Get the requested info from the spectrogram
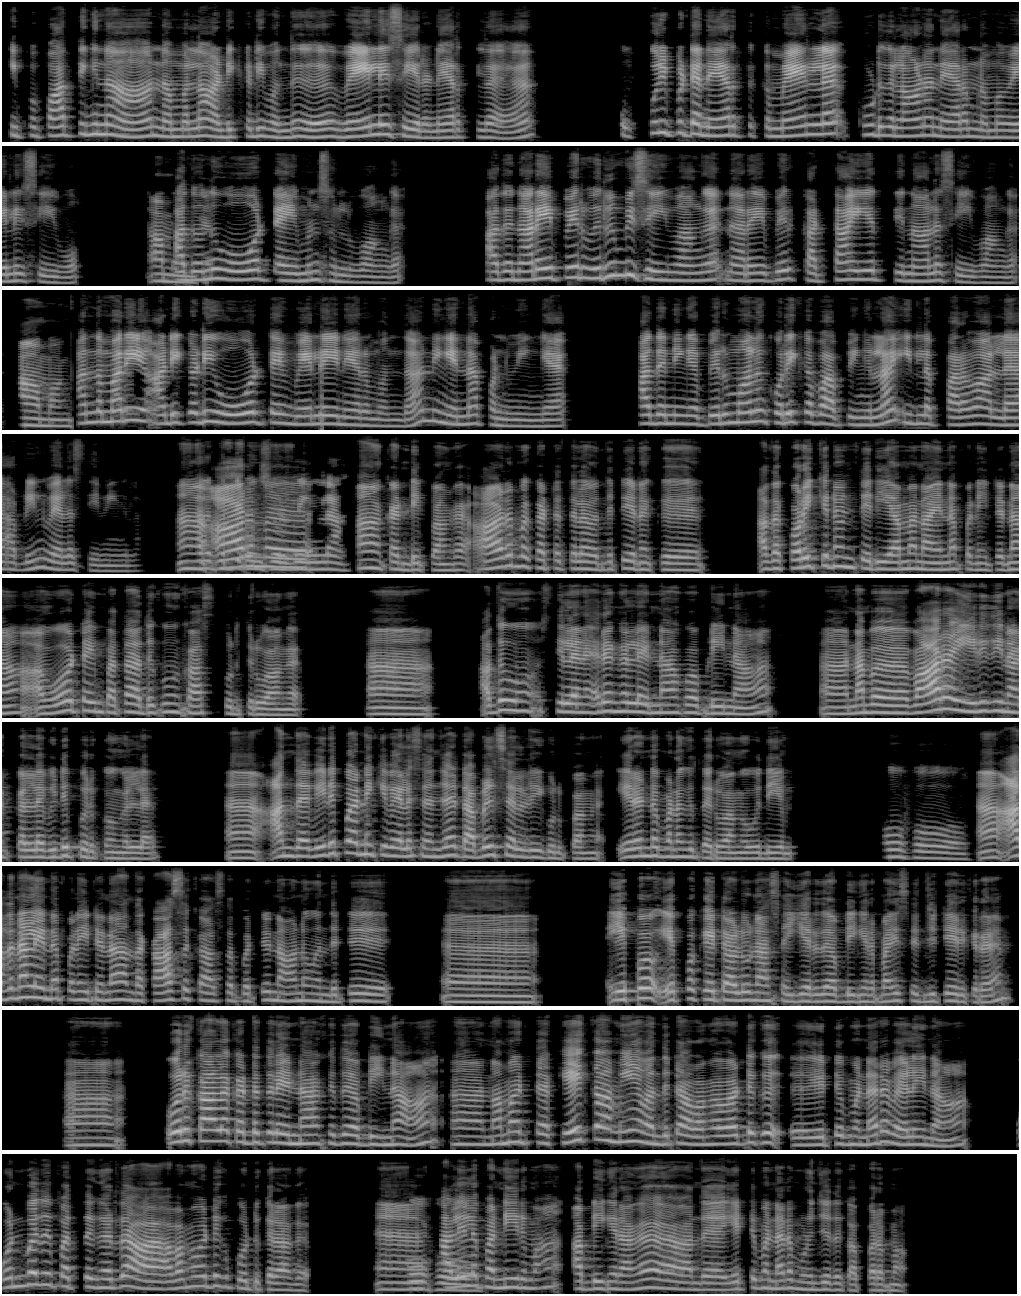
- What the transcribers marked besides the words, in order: in English: "ஓவர் டைம்னு"; in English: "ஓவர் டைம்"; in English: "டபுள் சேலரி"
- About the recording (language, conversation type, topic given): Tamil, podcast, அடிக்கடி கூடுதல் வேலை நேரம் செய்ய வேண்டிய நிலை வந்தால் நீங்கள் என்ன செய்வீர்கள்?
